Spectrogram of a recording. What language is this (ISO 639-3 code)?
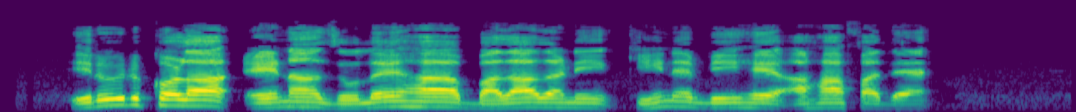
div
